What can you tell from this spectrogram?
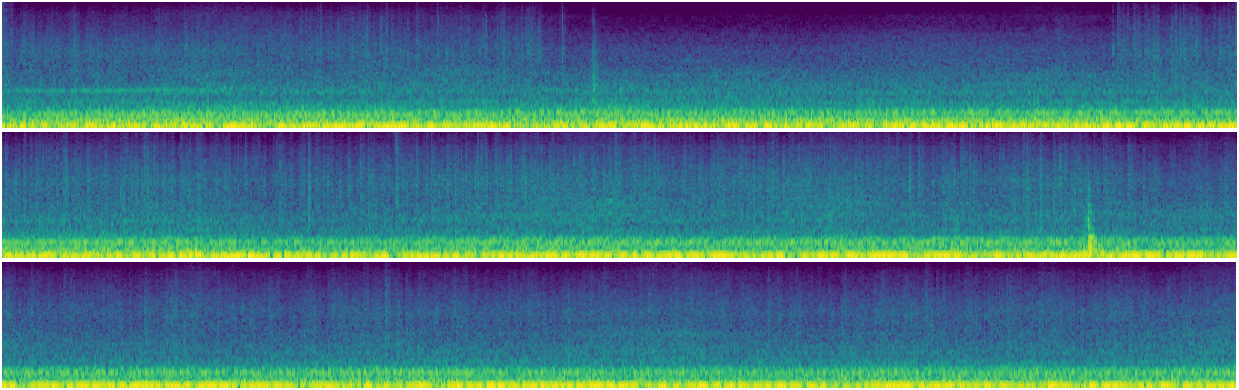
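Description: Steady low rumble of a car driving on a rain-soaked road, heard from inside the cabin: engine and tyre noise with the hiss of tyres on wet tarmac. A single sharp click sounds past the middle.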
